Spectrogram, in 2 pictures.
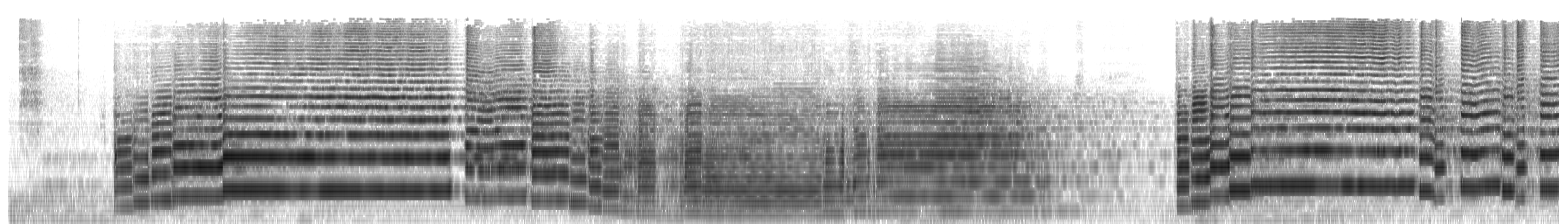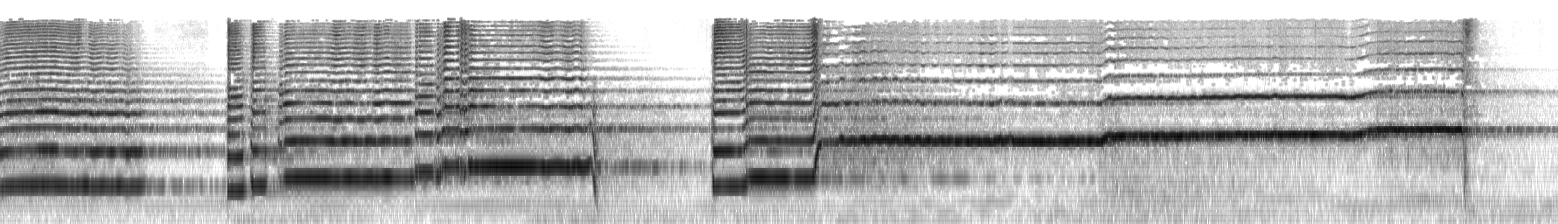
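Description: Solo trumpet warm-up: phrases of slurred notes and bends, with short pauses between them, including a long downward glide and climb back up. It ends on a long held high note that edges up slightly near the end.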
